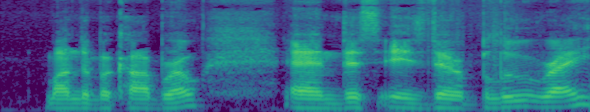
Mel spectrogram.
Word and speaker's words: Mondo Macabro: I believe they're pronounced Mondo Macabre, Macabro. Mondo Macabro, and this is their Blu-ray.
